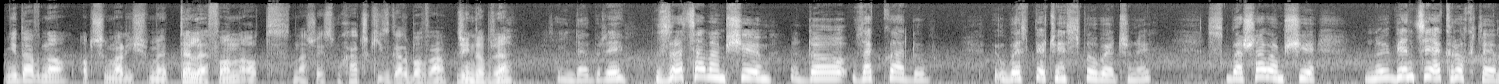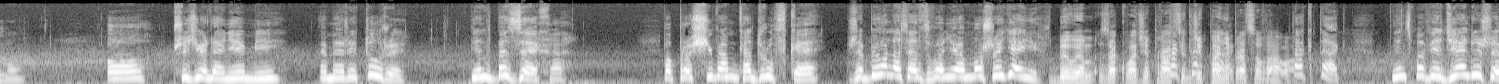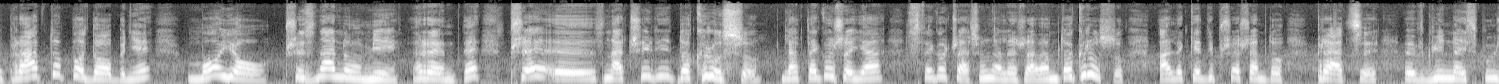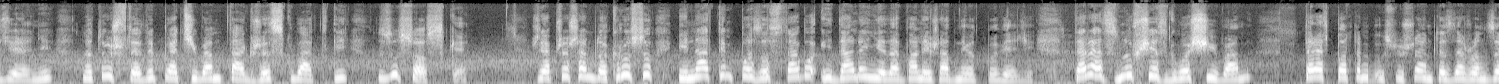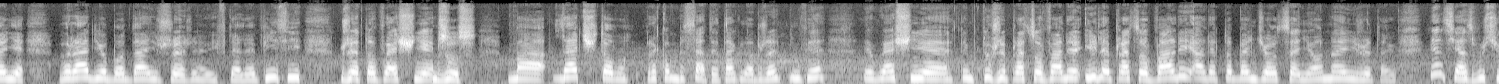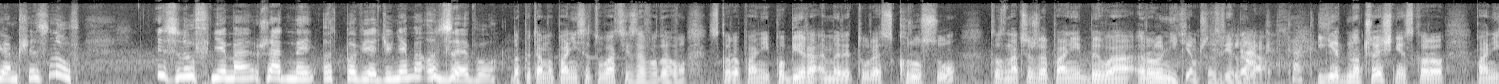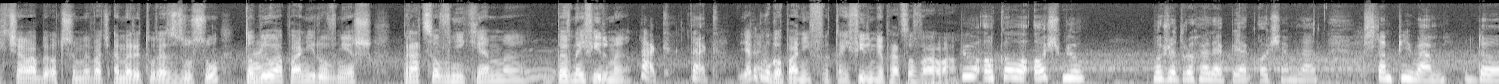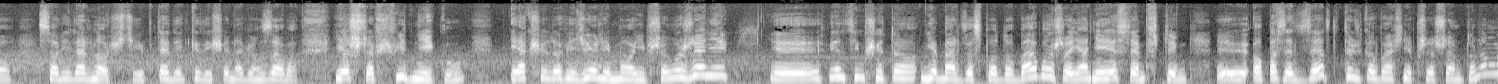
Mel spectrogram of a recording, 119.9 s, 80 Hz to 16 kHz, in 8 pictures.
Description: Słuchaczka z Garbowa 2.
